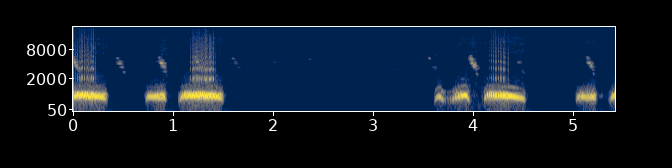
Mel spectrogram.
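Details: Spotted dove giving its mating call, a recording used to lure birds: short coo then long, full coo, repeated in paired phrases after a pause. The louder notes sound harsh and overdriven.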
